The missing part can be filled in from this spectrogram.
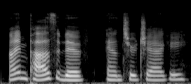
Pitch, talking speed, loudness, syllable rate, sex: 225 Hz, 125 wpm, -17 LUFS, 6.3 syllables/s, female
